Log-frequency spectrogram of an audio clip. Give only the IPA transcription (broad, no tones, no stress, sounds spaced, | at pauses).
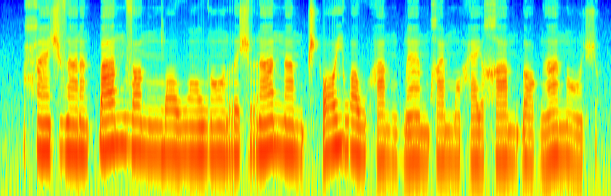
ħ æ̃ ʃ z ã ɾ ã k͡p a n z ɒ n ŋ͡m ɔ w ɔ̃ w ɾ ɔ̃ r ə ʃ r ã n ã m t͡ʃʼ ɔ j w ɒ w h a m ɡ͡b æ̃ m χ æ m ɔ̃ h æ j χ a m ɗ ɒ ɡ ã n ɔ̃ ʃ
